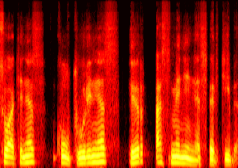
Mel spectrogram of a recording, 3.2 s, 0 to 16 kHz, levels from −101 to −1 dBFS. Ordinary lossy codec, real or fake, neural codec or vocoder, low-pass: Opus, 16 kbps; fake; autoencoder, 48 kHz, 32 numbers a frame, DAC-VAE, trained on Japanese speech; 14.4 kHz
